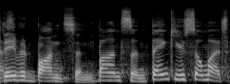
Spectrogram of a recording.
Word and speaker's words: Bansson: It's David Bansson. Bansson. Thank you so much. My apologies for mispronouncing it.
